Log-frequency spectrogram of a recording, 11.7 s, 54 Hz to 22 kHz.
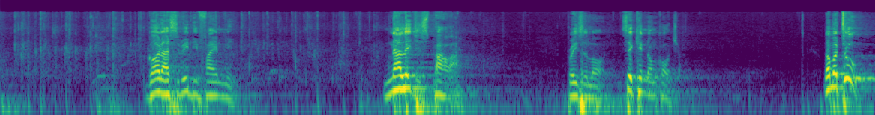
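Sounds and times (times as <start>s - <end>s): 
audience clapping hands: 0.0s - 6.8s
speech: 2.0s - 3.2s, 5.1s - 6.2s, 7.6s - 9.1s, 11.0s - 11.6s.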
